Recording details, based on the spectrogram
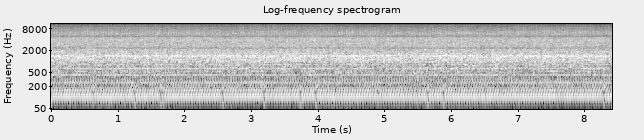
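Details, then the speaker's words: Troy-Bilt TB110 push mower, 550ex 140cc engine, after a carburetor replacement, running: steady small-engine sound with an uneven thumping pulse about three times a second underneath. The shake was first suspected to be a dull or unbalanced blade; a bent blade adapter was then found. "oh per it's got a shake though but that could be the blade probably needs to be sharpened and and balanced so we'll go take that off"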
